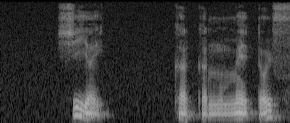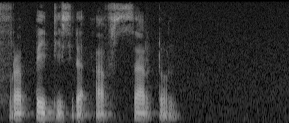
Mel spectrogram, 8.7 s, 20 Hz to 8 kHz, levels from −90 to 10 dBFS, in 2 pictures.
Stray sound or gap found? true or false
false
